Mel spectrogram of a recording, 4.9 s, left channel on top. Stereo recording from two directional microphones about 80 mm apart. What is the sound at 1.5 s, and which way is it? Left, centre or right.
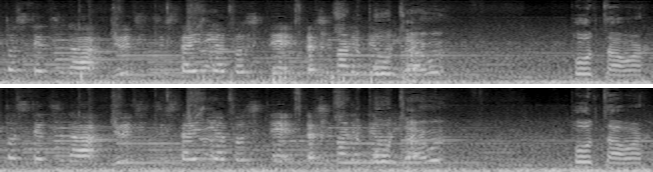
A woman's voice, left.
